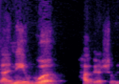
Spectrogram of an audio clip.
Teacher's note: It actually is a w. In old Hebrew, in original Hebrew, it was like a W. It wasn't like a V.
